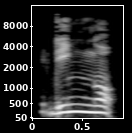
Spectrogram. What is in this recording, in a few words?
"ringo", Japanese; apple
